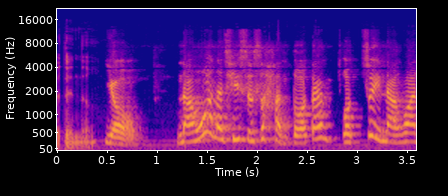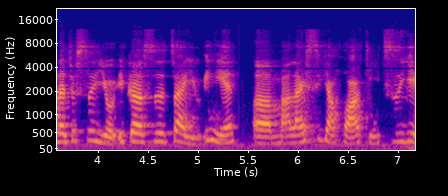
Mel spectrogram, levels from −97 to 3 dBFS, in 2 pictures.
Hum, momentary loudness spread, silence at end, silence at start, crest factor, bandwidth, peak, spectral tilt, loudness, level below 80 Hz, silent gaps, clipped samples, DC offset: none; 9 LU; 0 s; 0 s; 16 dB; 12.5 kHz; -6 dBFS; -3.5 dB/octave; -22 LUFS; -58 dBFS; none; under 0.1%; under 0.1%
